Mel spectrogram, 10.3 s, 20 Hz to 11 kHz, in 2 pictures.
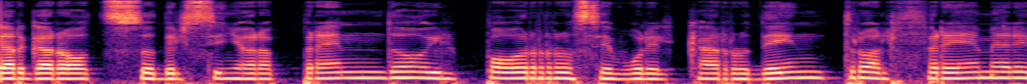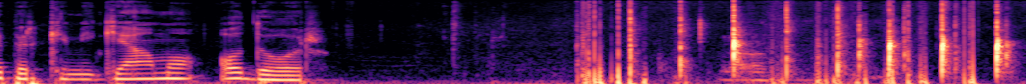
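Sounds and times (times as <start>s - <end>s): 
speech: 0.0s - 6.8s
scattered sharp hand claps: 8.0s - 10.2s.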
